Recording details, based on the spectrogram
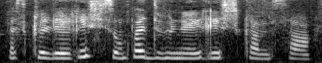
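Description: A woman's voice: fairly high pitch, brisk, a little mellow. A woman giving a firm street-interview opinion, repeating her phrasing to make the point. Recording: faint ambient noise.

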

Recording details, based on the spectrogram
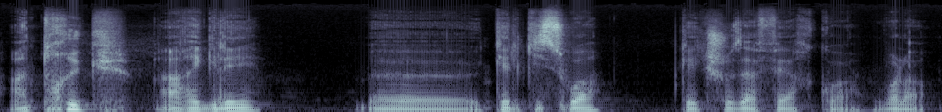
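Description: A man from Tunisia, speaking as a guest on a radio talk show, often pausing and restarting his sentences. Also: deep voice, steady tone, creaky, darkish tone, husky, no echo, studio quality. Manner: hesitant, many restarts and fillers. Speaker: guest activist. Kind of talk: radio discussion.

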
